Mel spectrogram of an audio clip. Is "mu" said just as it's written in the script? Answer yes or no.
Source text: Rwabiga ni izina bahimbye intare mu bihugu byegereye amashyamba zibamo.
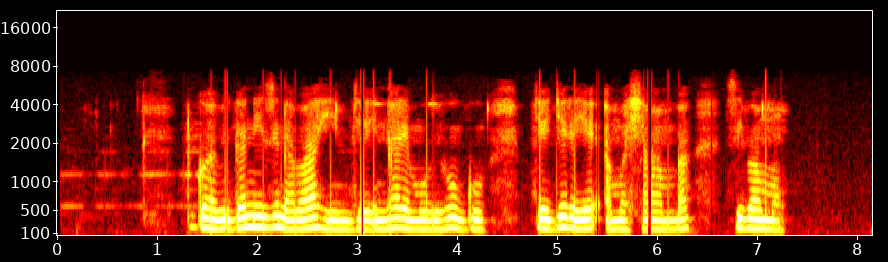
yes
